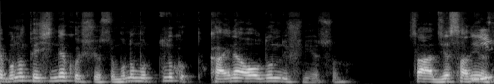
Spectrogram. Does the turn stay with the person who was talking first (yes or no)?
no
